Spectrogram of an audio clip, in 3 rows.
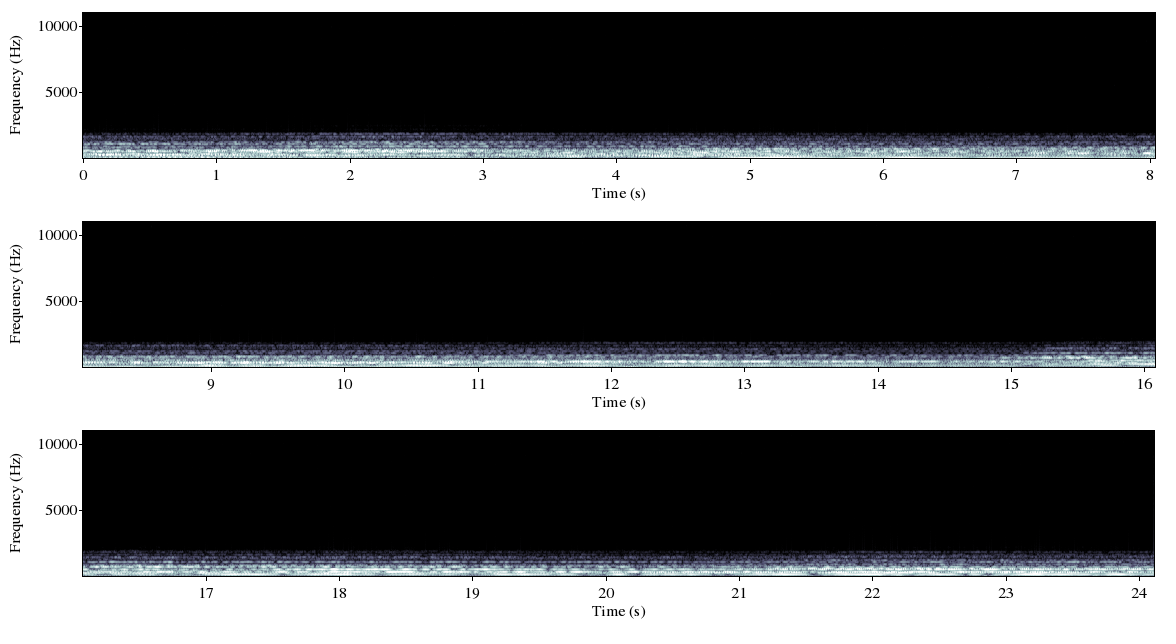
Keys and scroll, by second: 1.1 1, 15.2 F4, 18.8 c.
